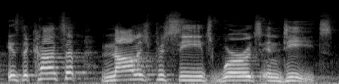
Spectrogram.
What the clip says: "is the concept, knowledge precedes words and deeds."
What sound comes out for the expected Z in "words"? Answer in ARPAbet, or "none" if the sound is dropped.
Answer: Z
